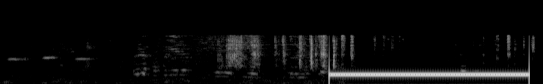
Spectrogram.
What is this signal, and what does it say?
Ringback tone (North America), 440 + 480 Hz.
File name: CENTRAL MULTIMODAL / out rodolfo.fuentes - .59624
